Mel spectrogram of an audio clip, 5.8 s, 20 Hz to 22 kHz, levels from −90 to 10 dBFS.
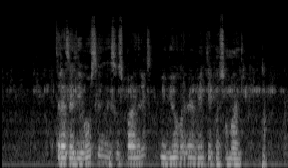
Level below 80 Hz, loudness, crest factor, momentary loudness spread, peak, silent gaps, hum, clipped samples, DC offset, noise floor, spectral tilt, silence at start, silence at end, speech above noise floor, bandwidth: -64 dBFS; -32 LUFS; 20 dB; 17 LU; -12 dBFS; none; none; under 0.1%; under 0.1%; -61 dBFS; -6.5 dB/octave; 1.1 s; 0.05 s; 30 dB; 11.5 kHz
